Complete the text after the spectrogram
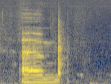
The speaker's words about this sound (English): Hope we're all doing well with my squeaky chair.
